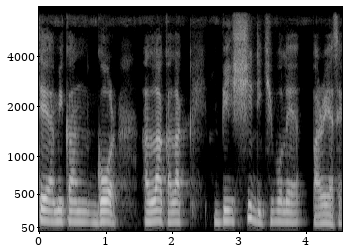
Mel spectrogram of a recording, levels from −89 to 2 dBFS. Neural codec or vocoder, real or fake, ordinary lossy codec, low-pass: codec, 16 kHz in and 24 kHz out, 1 kbps, XY-Tokenizer; fake; none; 7.2 kHz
